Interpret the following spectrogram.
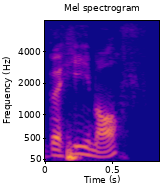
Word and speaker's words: Behemoth: So you've got the American and the Irish pronunciation, as far as I know. I mean, that's how, at least how Dara said it, and that is Behemoth.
